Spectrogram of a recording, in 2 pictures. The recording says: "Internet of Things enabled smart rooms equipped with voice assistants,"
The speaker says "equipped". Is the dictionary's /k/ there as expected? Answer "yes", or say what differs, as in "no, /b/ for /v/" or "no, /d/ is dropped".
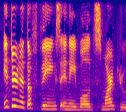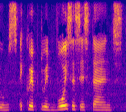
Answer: yes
